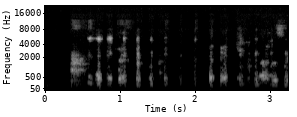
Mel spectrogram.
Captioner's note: laughing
